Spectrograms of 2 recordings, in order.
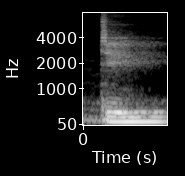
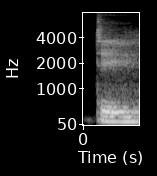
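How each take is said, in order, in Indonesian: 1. Suaranya punya bass yang terdengar. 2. Suaranya sama sekali tidak punya bass. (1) "ada suara bassnya" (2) "nggak ada suara bass sama sekali"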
